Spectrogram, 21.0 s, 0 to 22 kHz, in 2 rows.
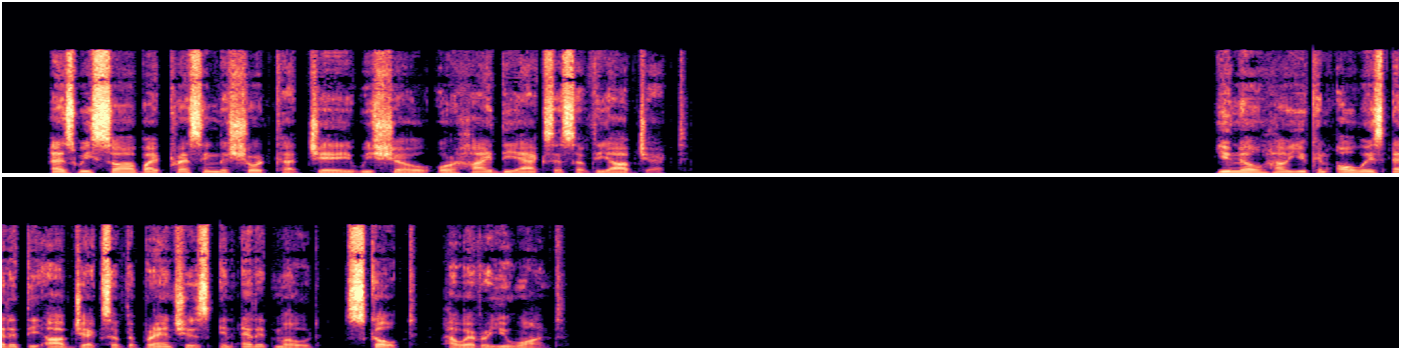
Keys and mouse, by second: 2.0-3.7 typing, 4.9-10.5 typing, 8.9 ctrl+n, 10.5 Tab, 10.6 alt+z, 10.6 alt+a, 11.6 x, 11.8 alt+z, 12.1 Tab, 13.3 q, 15.0 s, 15.3 x, 17.8 q, 19.2 r, 19.8 r, 20.1 Tab.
